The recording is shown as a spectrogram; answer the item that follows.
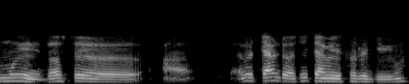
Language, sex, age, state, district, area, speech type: Odia, male, 18-30, Odisha, Balangir, urban, conversation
